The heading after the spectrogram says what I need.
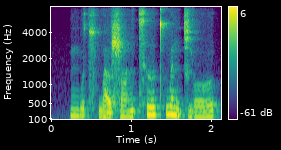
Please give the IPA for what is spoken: m u˨˦ t͡sʰ w ä̰˨˩ ʂ ɑ˨˦ ŋ t͡sʰ ɹ̩˦ t̪ʰ w ə˥˨ n t͡ɕ j o˨˦ ʊ̯

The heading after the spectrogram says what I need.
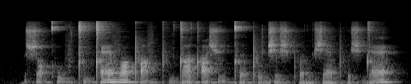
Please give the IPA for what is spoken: ʃ ɒ kʼ u v tʼ i tʼ æ v ɒ pʼ ɑ v pʰ i d ɑ tʼ ɑ ʃ u kʼ ɜ pʼ ə d͡ʒ ə ʃ pʼ ʌ r ʃ æ pʰ ə ʃ d æ

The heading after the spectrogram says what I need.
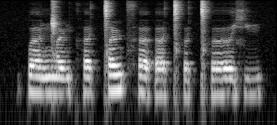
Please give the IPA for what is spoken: p ɜ ŋ͡ǁ ɜ ɳ kʰ ɜ ǀ ɜ ɳ t͡sʰ ɜ ʔ ɜ ǀʰ ə ǀʰ əː ɕ i

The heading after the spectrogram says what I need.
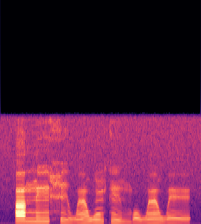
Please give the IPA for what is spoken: a˦ n ĩ˦ h i˦˨ w ɛ̃˨˦ w ũ˦ k ĩ˦˨ m o˨ w ɛ̃˧ w e˨

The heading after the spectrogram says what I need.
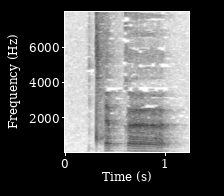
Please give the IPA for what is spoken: tʰ ɛ p k œː

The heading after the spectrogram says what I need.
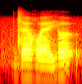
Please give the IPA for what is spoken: d͡z ɛː ʁʷ ɛː j əː ʔ

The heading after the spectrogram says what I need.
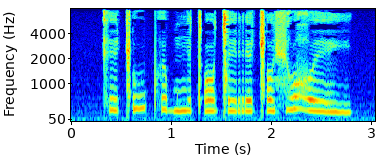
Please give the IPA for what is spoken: kʰ e ǁ u pʰ ə b ɲ ə tʼ ɔ ǀ e r ɛ ǁ ɔ ɕ u ʁʷ e j

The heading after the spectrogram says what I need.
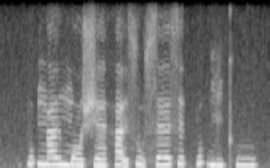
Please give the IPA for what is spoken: p ʊ˦ ʔ ŋ a˦ ɪ̯ m ɔ˨ ʃ ɛ˨ h a̰˦˨ ɪ̯ sʰ ṵ˦˨ sʰ ɛ˦ sʰ ɪ˦ ʔ p ʊ˦ ʔ ɡ ĩ˦˨ kʰ u˦

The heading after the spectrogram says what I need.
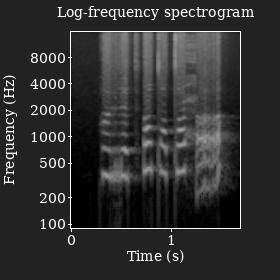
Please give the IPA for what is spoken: q ẽ r ɛ t͡sʼ ɨ tˤ o tˤ ɨ ħ a̰

